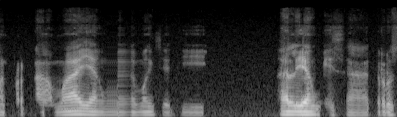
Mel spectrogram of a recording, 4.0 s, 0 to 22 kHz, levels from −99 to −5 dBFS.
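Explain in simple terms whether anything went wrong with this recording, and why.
Bluetooth stutter at 1.09 to 1.19 s, just after "pertama yang": the wireless link dropped about 85 ms of sound, so the receiver replayed a tiny slice, causing a brief buzzing stutter.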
